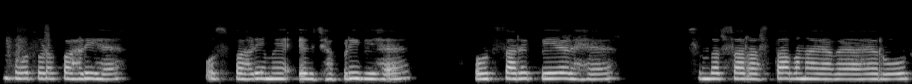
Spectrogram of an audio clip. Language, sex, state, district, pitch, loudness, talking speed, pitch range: Hindi, female, Jharkhand, Sahebganj, 260 Hz, -19 LUFS, 150 wpm, 250-265 Hz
